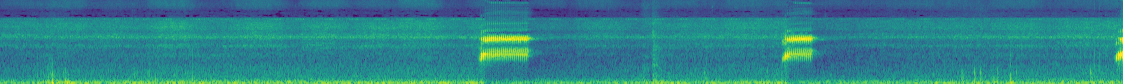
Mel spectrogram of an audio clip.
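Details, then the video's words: A group of Cope's gray treefrogs in a kiddy pool give loud, harsh, buzzy trills, each under half a second, repeated every few seconds; Cope's gray treefrog. "Copes Grey Tree Frog Party In The Kiddy Pool & Loud Croaking Calls!"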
